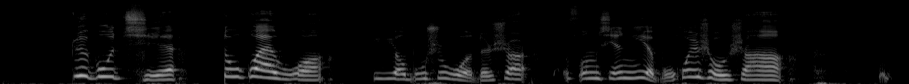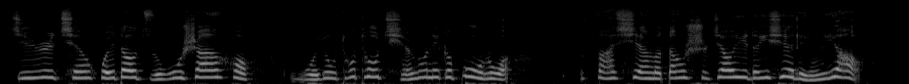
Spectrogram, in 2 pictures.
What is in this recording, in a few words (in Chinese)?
正太 呆萌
